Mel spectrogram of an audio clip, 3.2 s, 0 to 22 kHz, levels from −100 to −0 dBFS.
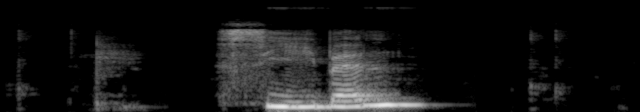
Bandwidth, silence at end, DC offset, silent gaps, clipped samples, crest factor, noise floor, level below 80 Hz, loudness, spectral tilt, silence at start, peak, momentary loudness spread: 7.6 kHz; 1.1 s; under 0.1%; none; under 0.1%; 16 dB; -62 dBFS; -68 dBFS; -22 LUFS; -7.5 dB/octave; 1.15 s; -8 dBFS; 19 LU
